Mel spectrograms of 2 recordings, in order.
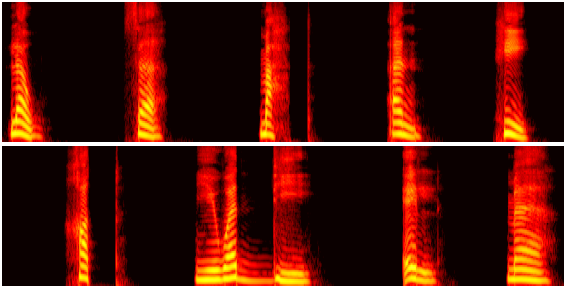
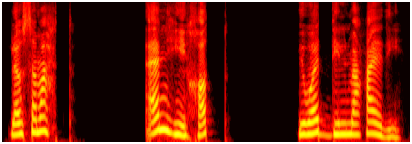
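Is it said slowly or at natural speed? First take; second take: slowly; natural speed. First: It is said slowly, broken into parts. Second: It is said at natural conversational speed.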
